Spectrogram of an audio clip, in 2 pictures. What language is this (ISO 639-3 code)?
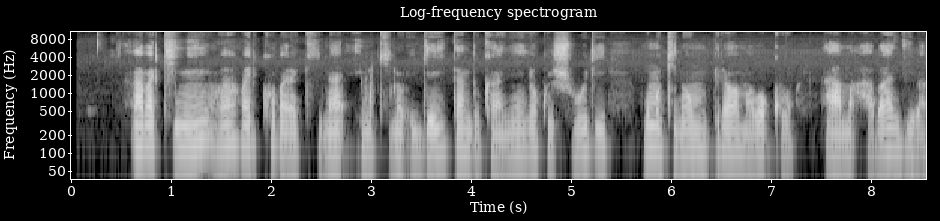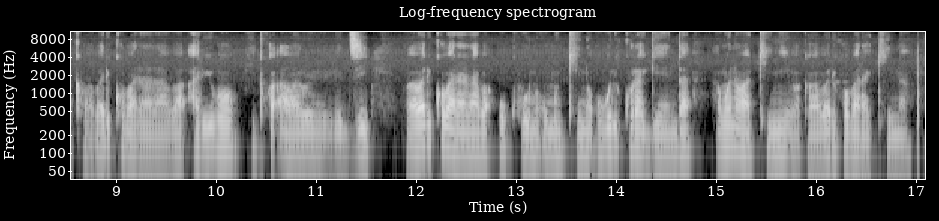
run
